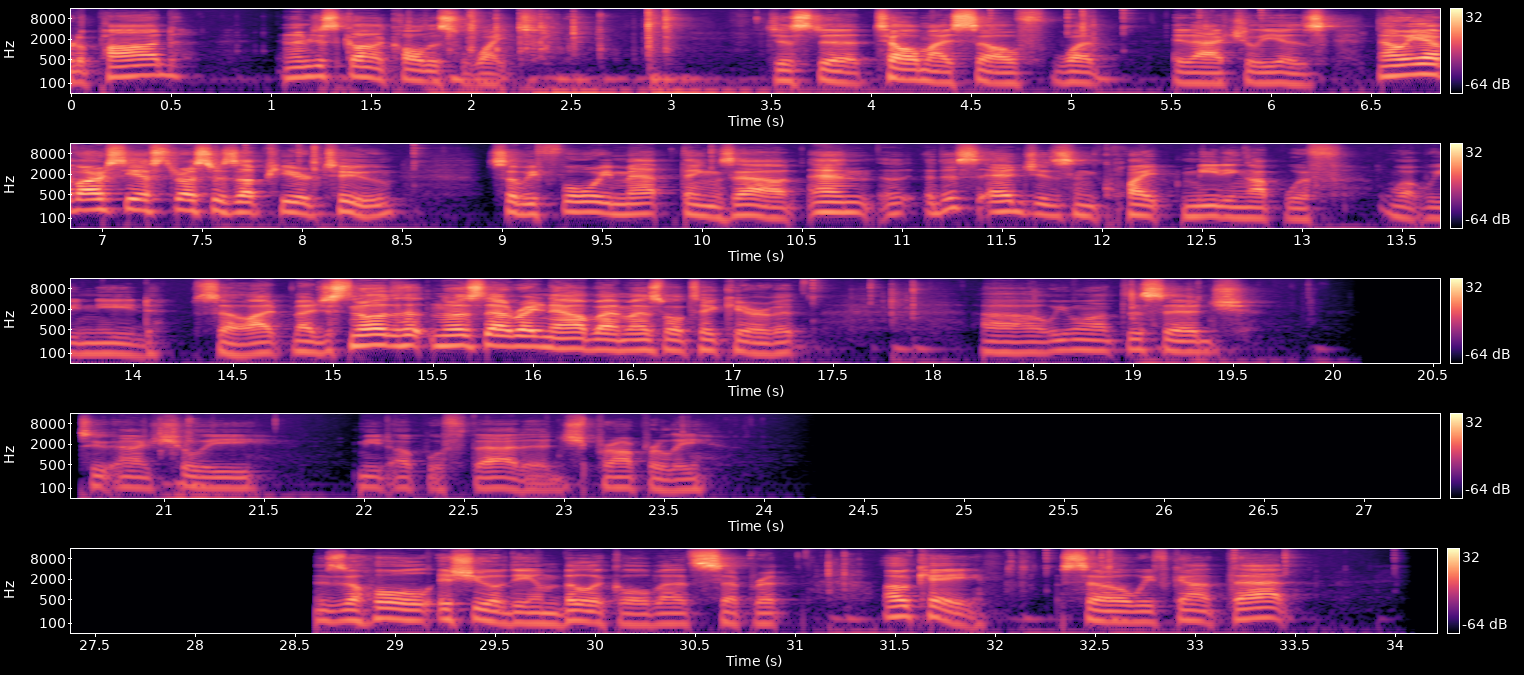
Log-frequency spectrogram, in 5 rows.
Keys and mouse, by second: 0.3 click, 0.9 click, 1.1-3.6 drag, 4.7-5.1 middle drag, 5.4-5.8 shift+middle drag, 6.1 middle drag, 7.8 shift+middle drag, 8.6-10.2 middle drag, 11.3 click, 17.5 middle click, 17.9 Tab, 19.1 2, 19.5 alt+click, 25.4-28.1 drag, 31.3 Tab, 32.4 shift+middle drag, 33.3 middle click, 34.1-34.2 middle drag.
